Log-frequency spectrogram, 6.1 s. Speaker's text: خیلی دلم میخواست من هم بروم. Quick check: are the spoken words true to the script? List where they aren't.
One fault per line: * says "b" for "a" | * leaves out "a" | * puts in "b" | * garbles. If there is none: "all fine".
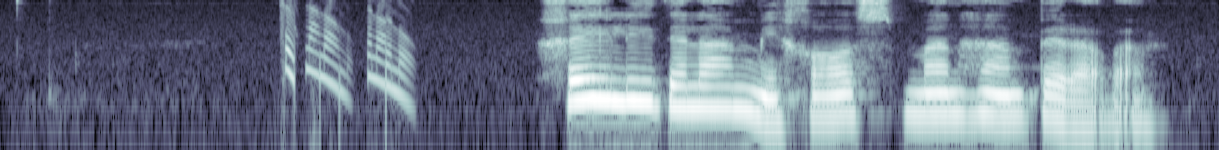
all fine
